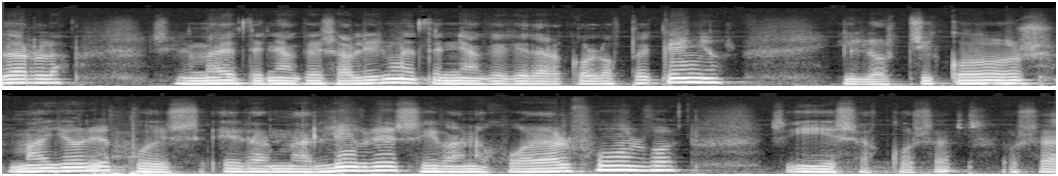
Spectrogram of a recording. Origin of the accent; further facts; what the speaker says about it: Madrid, Community of Madrid, Spain; born there; Yo nací en Madrid y bueno, me he jugado con mis hermanos.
